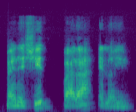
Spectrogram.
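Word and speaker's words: בְּרֵאשִׁית בָּרָא אֱלֹהִים: Bereshit bara Elohim.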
